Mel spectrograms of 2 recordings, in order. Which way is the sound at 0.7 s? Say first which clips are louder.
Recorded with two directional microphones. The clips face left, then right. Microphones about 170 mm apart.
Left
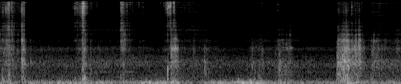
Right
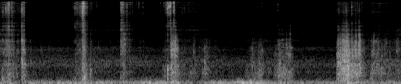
Right 3 dB; 85° right.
